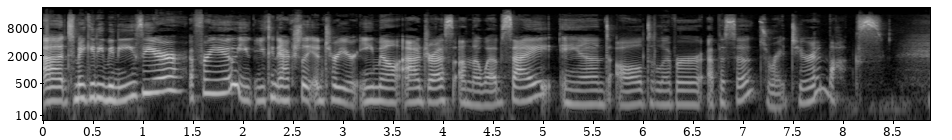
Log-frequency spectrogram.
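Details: Adult speaker; Normal speech.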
